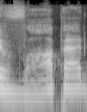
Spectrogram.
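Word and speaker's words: Vaapad: actors say things but he says vapad so whatever I say vapad because the double a is in the first syllable But we often look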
